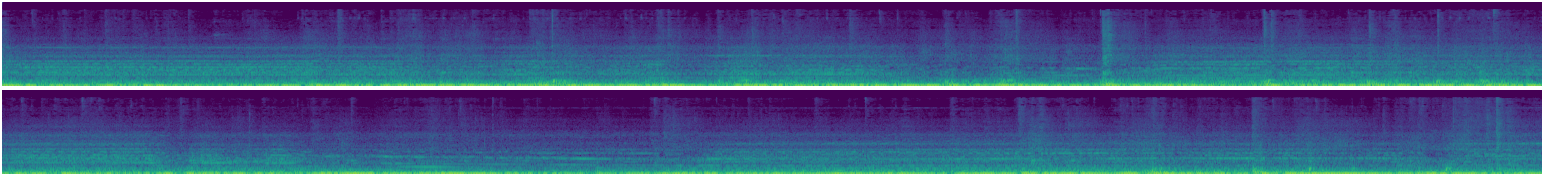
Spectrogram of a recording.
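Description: Inside a moving shuttle bus: a steady low road rumble with a drive whine of several tones above it. About two-thirds of the way through, the whine falls in pitch and then rises again as the bus slows and picks up speed. One sharp click comes a little over a third of the way in.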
